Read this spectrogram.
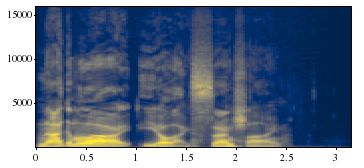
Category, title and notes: Speech > Solo speech
Surfer dude - Not ganna lie youre like sunshine
Subject : Recording my friend going by OMAT in his van, for a Surfer like voice pack. Date YMD : 2025 August 06 Location : At Vue de tout albi in a van, Albi 81000 Tarn Occitanie France. Shure SM57 with a A2WS windshield. Weather : Sunny and hot, a little windy. Processing : Trimmed, some gain adjustment, tried not to mess too much with it recording to recording. Done inn Audacity. Some fade in/out if a one-shot. Notes : Tips : Script : You’re like… sunshine, not gonna lie.
VA, SM57, Dude, 2025, RAW, August, FR-AV2, Tascam, Surfer, France, Voice-acting, Single-mic-mono, Male, English-language, In-vehicle, Mono, mid-20s, A2WS, Adult, Cardioid, 20s, flirt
